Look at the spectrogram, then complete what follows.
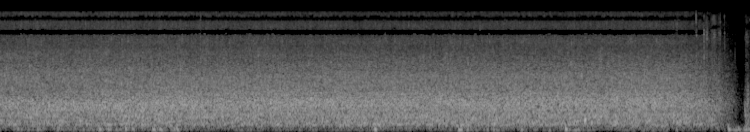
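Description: Shallow creek water rushing steadily over rocks and through a riffle, a constant even wash of water sound that cuts off near the end.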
